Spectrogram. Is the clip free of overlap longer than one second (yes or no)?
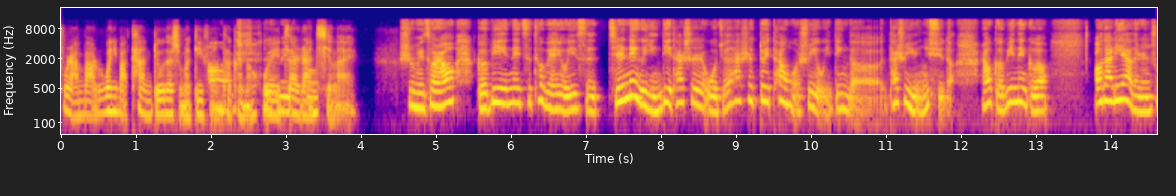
no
